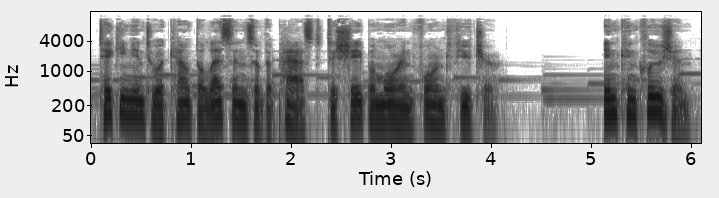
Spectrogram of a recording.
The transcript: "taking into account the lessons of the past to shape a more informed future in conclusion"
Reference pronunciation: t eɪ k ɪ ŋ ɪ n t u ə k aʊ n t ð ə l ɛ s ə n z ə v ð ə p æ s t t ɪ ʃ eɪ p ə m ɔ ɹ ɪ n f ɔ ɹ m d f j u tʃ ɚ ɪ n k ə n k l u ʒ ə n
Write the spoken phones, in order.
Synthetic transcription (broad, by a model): t eɪ k ɪ ŋ ɪ n t u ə k aʊ n ð ə l ɛ s ə n z ə v ð ə p æ s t t ɪ ʃ eɪ p ə m ɔ ɹ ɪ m f ɔ ɹ m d f j u tʃ ɚ ɪ n k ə n k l u ʒ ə n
